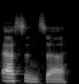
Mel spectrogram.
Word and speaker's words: Essensa: Well, that would leave it to Mark Habscheid or Bob Essensa, or Senza, I guess is how you say.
